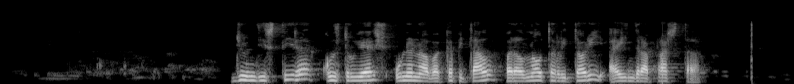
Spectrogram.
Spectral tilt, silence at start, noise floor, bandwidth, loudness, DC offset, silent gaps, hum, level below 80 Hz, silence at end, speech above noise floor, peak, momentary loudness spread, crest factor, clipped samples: -7 dB/octave; 2.3 s; -59 dBFS; 7.6 kHz; -18 LUFS; under 0.1%; none; none; -58 dBFS; 0.9 s; 42 dB; -2 dBFS; 6 LU; 16 dB; under 0.1%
